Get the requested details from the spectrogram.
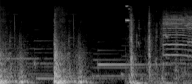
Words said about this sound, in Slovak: Z práce ho vytrhne rázne búchanie na dvere.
